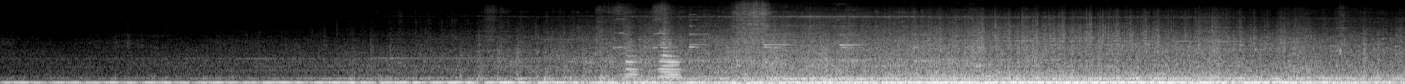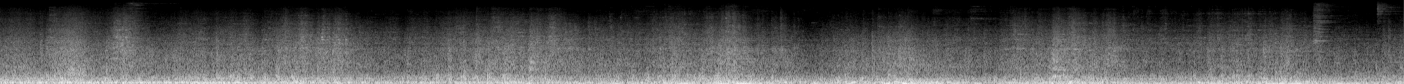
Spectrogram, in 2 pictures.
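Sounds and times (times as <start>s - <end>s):
train: 0.0s - 28.0s.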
